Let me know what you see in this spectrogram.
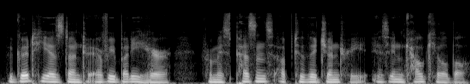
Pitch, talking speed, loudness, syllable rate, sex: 110 Hz, 215 wpm, -19 LUFS, 6.6 syllables/s, male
